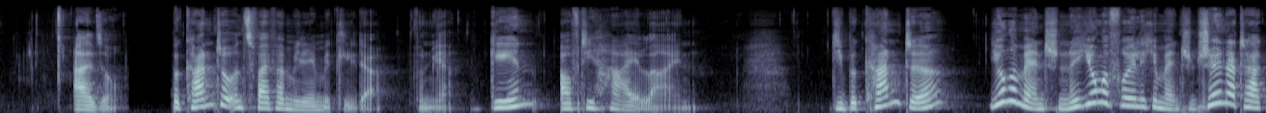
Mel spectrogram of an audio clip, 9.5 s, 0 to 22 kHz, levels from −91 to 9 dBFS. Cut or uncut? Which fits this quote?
uncut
